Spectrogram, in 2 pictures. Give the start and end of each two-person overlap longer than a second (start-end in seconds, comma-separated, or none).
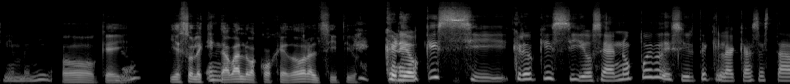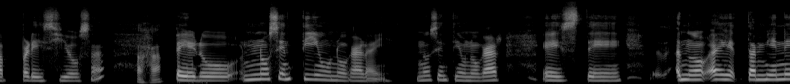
none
